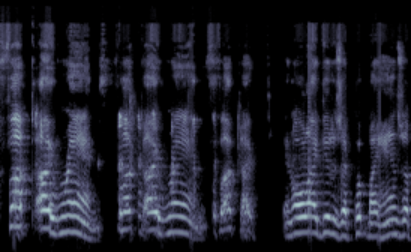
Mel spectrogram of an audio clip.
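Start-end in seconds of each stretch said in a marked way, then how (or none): 0.1-3.4 put-on men's screaming, higher. Retelling how men in a passing car yelled: imitating men screaming. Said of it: "screaming at the top of their lungs".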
